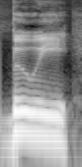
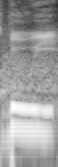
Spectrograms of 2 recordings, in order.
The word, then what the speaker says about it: Bowie: something up right now it's not David buoy it's it's h David Bowie is the singer James buoy is the famous fighter there we go go spare me it's been it's been a long week okay I'm tired I've had very minimal sleep this week James buoy and David Bowie so it's the buoy knife because it's named after James buoy and I will stick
